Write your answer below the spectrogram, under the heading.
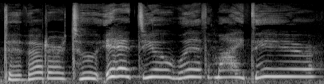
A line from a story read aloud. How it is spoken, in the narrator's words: roared the wolf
